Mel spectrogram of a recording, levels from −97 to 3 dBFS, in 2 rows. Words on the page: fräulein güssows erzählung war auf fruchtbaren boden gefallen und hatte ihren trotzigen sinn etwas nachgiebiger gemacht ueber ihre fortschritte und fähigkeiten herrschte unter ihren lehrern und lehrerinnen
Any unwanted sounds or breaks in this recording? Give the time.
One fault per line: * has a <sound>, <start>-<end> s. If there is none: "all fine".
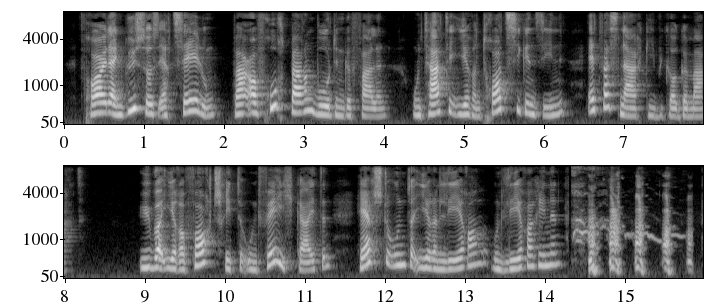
* has a laugh, 14.3-15.9 s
